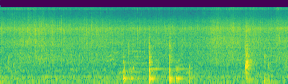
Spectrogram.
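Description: Onion-tomato masala sizzling in a frying pan, with a few sharp knocks and a brief metallic ring as sliced mushrooms are tipped in from a steel bowl and stirred with a wooden spatula.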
